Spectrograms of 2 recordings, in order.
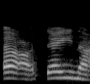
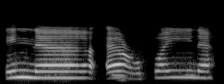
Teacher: اعطینا اس طریقے سے پڑھ رہی ہیں. جھٹکا نہیں دینا ہے. عین کو نکالنا ہے.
